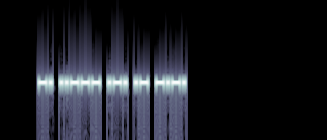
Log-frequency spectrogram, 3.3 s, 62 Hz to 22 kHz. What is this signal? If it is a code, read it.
Morse code, heard as a keyed tone, about 42 wpm, 700 Hz. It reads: N2RAC
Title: USA Call Signs - 5 Characters - Repeated 3x - 45wpm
